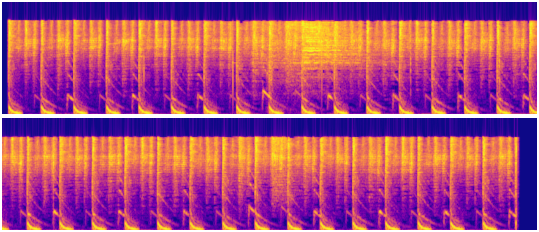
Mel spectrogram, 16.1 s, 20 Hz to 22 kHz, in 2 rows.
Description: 、A2アウトロにノイズ 有/.少しチリパチノイズ有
